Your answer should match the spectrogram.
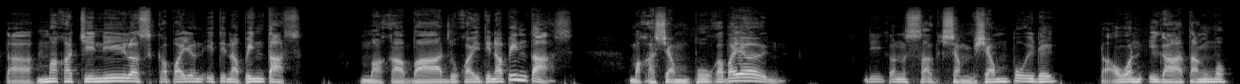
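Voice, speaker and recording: A man's voice: mid-range voice, a little slow, natural voice. A man with an Ilocano accent playing a domineering husband who nags and orders his wife around in a radio drama. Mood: bossy, demanding. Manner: domineering, nagging.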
